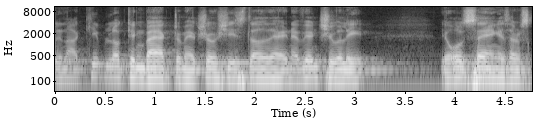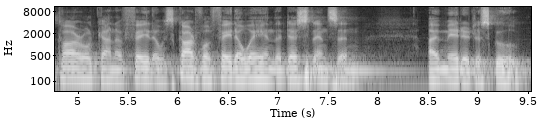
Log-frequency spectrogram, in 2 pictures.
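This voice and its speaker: Older guy in his 60s, afghan accent, lowish voice, telling his life story, takes his time. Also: darkish tone. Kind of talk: personal storytelling.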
